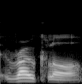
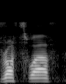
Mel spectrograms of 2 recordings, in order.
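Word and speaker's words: Wrocław: but one of the names it's not is Wroclaw which is how a lot of English speakers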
